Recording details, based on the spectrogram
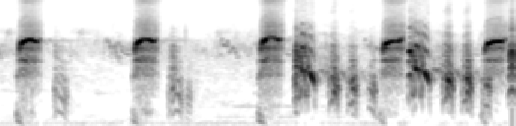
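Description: Grey francolin female calling: loud, harsh, high squealing notes, first spaced nearly a second apart, then run together into a rapid, scratchy series.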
